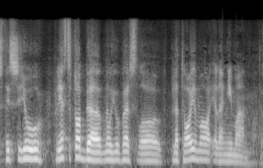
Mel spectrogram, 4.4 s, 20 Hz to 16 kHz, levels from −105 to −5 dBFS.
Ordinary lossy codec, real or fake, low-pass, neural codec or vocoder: AAC, 64 kbps; fake; 10.8 kHz; codec, 16 kHz in and 24 kHz out, 0.6 kbps, FocalCodec, streaming, 2048 codes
